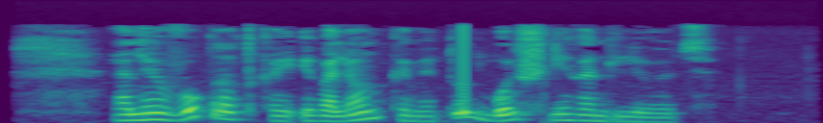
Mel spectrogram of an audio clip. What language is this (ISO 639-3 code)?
bel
